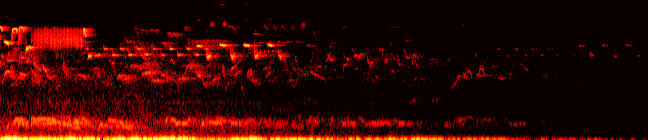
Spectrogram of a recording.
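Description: A chorus of birds chirping and singing, with many short overlapping calls, fading out to silence about ten seconds in.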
